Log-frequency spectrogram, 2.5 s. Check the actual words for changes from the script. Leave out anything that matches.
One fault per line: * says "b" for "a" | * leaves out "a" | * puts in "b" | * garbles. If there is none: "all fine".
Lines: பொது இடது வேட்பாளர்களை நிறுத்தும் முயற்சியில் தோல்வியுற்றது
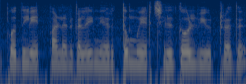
* leaves out "இடது"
